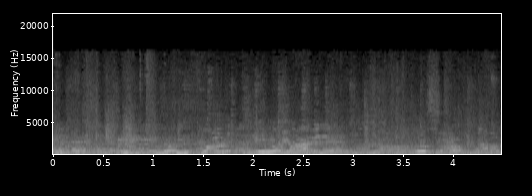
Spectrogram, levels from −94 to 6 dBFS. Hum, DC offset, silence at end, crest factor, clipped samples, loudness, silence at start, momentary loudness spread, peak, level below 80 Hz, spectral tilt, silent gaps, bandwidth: none; under 0.1%; 0 s; 14 dB; under 0.1%; -37 LUFS; 0 s; 6 LU; -22 dBFS; -68 dBFS; -4.5 dB/octave; none; 16.5 kHz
